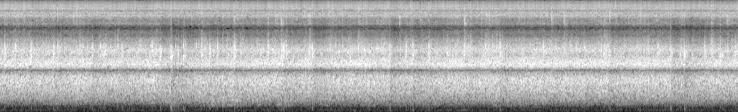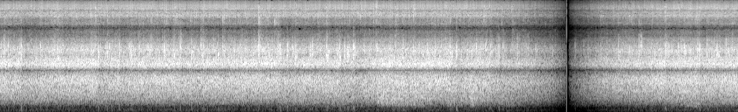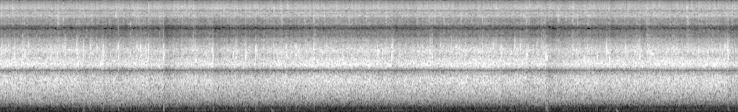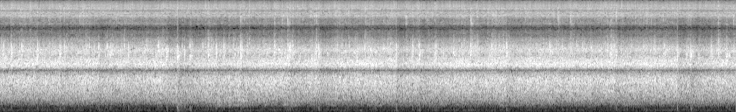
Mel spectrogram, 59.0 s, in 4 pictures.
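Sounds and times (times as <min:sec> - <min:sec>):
heavy rain on a roof: 0:00.0 - 0:59.0.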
